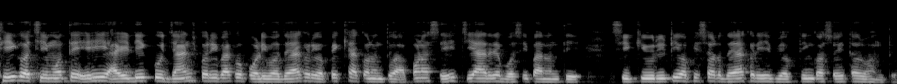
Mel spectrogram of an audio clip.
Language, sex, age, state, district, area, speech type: Odia, male, 18-30, Odisha, Nuapada, urban, read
